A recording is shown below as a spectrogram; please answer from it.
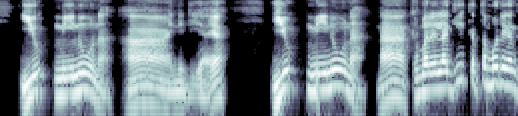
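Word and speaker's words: يؤمنون: Nah, huruf ya ini oke ini harus dibaca dengan sempurna. Yu yu ah jangan sampai ye tidak ye tapi yu yuk minuna yukminuna domu syafata ini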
